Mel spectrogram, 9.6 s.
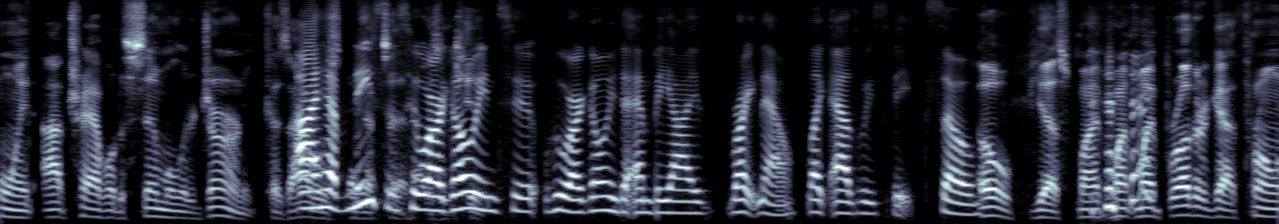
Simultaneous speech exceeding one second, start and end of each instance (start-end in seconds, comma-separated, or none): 2.2-3.6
